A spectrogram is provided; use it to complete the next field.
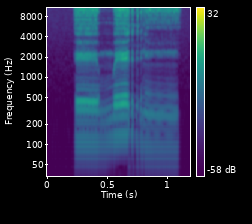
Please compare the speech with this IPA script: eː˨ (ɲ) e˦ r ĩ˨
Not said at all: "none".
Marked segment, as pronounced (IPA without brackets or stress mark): m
